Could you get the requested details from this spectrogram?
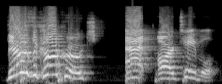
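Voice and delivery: loud, high, emphatic protest; insistent complaint. Retold or imitated. Customer telling cashiers about the bug, insistent complaint. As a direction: press the complaint home, punching each phrase.

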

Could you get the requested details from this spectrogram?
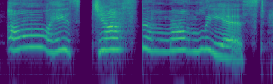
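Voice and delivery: high, slow, gushing lady voice; gushing neighbour. Retold or imitated. Neighbour lady gushing about the cat, high and slow. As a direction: gush over the cat like a smitten neighbour. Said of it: "And she said".

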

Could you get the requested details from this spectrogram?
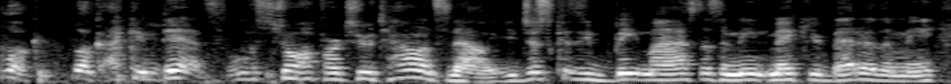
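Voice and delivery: high, sarcastic boasting; mock him while dancing; teen taunting the bully, high and cocky; showing-off taunt.

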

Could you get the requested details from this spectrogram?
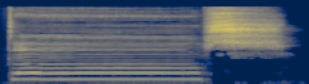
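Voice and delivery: loud drawn-out "Dish"; the blend "Dish" for the class; blended word. Shown as a demonstration. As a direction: stretch "Dish" slowly. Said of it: "Do it one more time".

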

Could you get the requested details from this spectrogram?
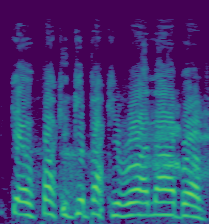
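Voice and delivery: shouting at the missing mate; angry yell. Real, not acted. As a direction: order him back, shouting. Yelling at friend to return.

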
